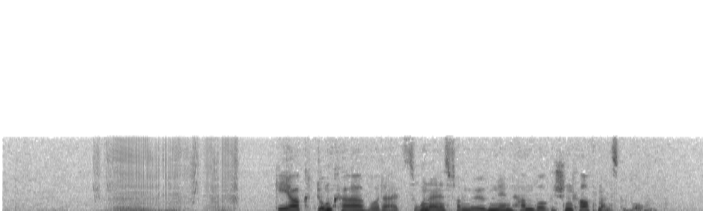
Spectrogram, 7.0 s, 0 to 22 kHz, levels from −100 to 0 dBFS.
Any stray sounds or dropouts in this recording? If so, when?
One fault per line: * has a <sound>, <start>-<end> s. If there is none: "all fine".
* has a squeak, 0.9-2.5 s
